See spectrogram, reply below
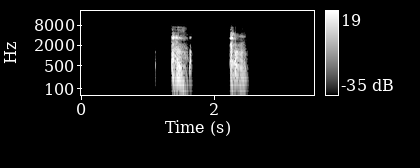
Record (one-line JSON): {"cough_length": "3.5 s", "cough_amplitude": 27888, "cough_signal_mean_std_ratio": 0.26, "survey_phase": "beta (2021-08-13 to 2022-03-07)", "age": "45-64", "gender": "Male", "wearing_mask": "No", "symptom_sore_throat": true, "smoker_status": "Ex-smoker", "respiratory_condition_asthma": false, "respiratory_condition_other": false, "recruitment_source": "Test and Trace", "submission_delay": "2 days", "covid_test_result": "Positive", "covid_test_method": "ePCR"}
